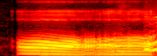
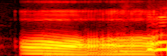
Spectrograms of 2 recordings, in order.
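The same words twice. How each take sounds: First: It is said in a deep, low voice. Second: The same.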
